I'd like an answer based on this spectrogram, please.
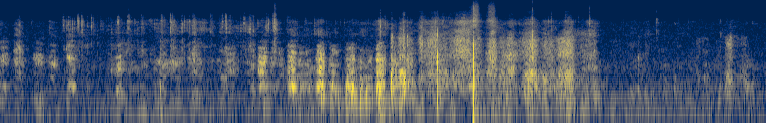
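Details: Fighting dogs on gravel, a dense run of panting, grunting growls and scuffles building to a loud tussle midway, then easing into quieter breaths.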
